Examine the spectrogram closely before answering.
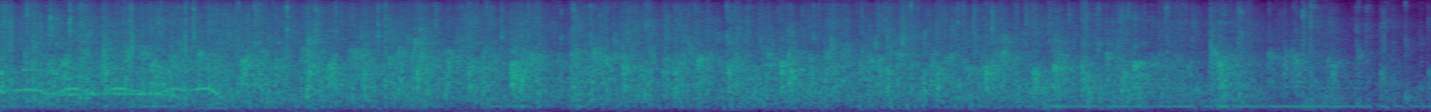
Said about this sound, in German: für die alle mal einen kräftigen Applaus, die haben uns sehr gut geholfen.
